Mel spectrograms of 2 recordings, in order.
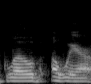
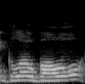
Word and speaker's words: Globe Aware: Spotify all that with globe aware a lot of people say global I think make it two syllables but it's just globe Awar.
